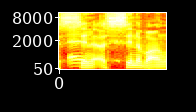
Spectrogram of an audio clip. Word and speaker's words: Cinnabon: Well, it's spelled B-O-N. – A Cinnabon. – Well, bun is B-U-N. Don't test me. – Yeah, it is a Cinnabon, but no one says it like that.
